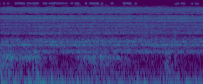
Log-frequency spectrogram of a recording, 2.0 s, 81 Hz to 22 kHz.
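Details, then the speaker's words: Chevy Vortec L31 350 engine on a cylinder leak-down test, previously oiled: steady soft hiss of air escaping into the crankcase/oil valley while intake and exhaust valves seal; piston ring leakage. "oil so so must be the Rings rings are leaking by uh I get nothing from the valves exhaust or intake so they're sealing good so this is a Rings ring situation"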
